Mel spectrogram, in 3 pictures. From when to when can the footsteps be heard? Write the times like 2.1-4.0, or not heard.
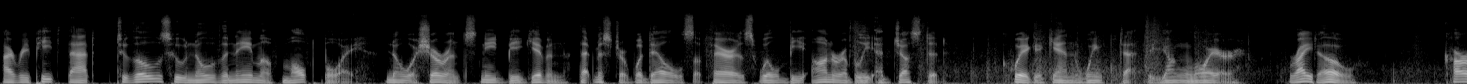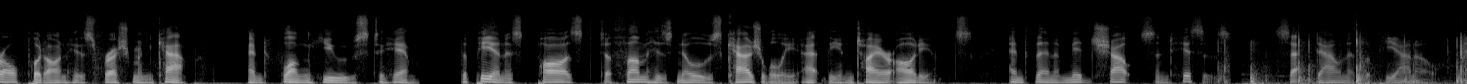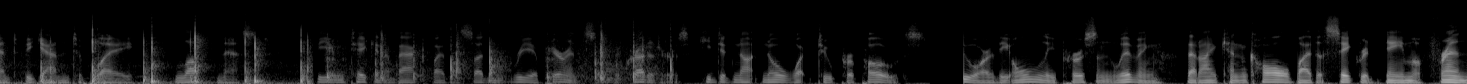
26.9-36.1.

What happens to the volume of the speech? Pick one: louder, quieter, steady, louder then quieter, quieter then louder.
quieter then louder.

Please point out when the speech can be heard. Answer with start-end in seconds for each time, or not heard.
0.0-13.6, 14.4-43.9.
